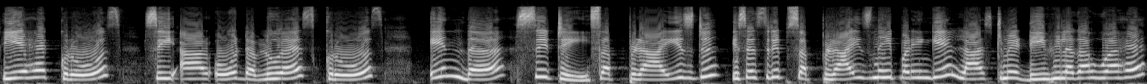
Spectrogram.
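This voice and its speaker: In a slow spelling-out lesson, a high-pitched woman sounds out English words one letter at a time before blending them together. She puts rhetorical questions to the viewer, and the recording is dry.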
